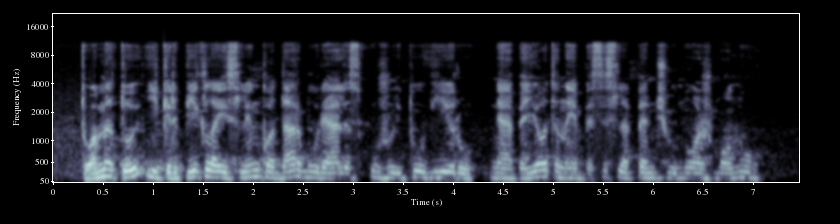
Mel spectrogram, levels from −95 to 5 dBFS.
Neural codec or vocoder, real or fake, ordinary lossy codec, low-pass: none; real; AAC, 96 kbps; 10.8 kHz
